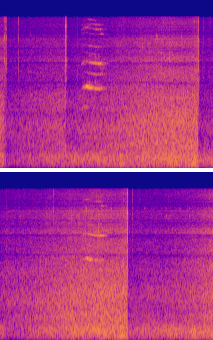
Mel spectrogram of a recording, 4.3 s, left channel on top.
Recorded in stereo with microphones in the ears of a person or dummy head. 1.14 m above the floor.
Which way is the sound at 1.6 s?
50° left (ahead or behind).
